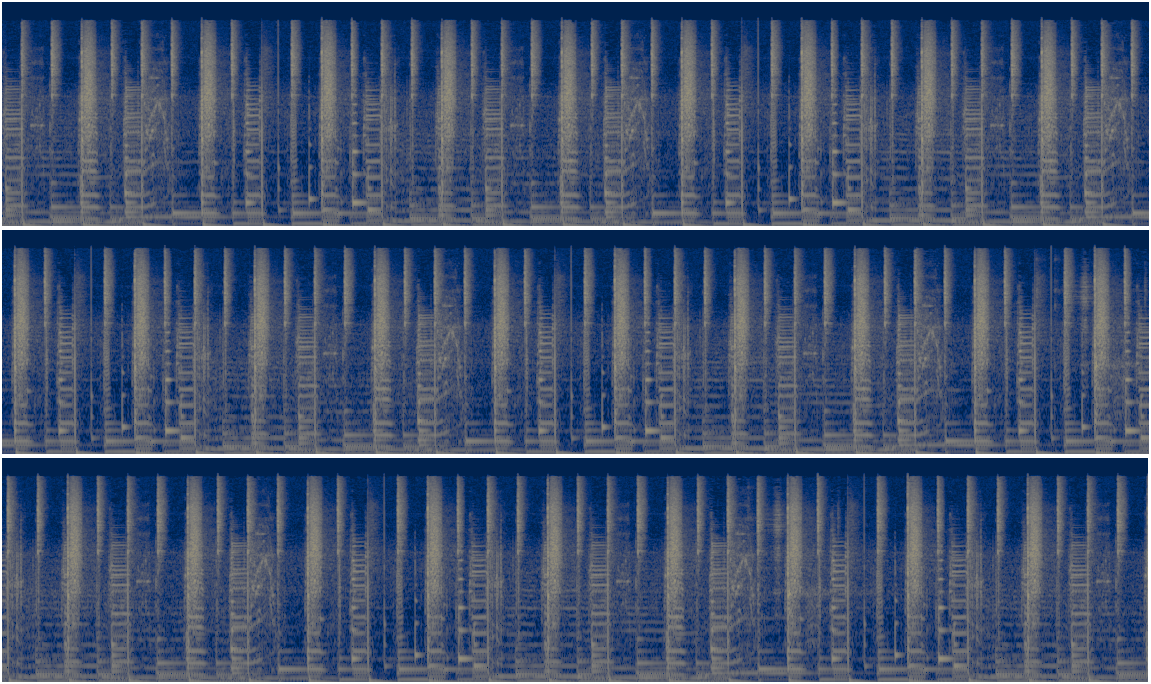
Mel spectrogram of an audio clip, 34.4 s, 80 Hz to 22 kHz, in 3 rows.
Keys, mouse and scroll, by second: 0.4 Tab, 0.6-1.6 right drag, 1.6 g, 3.1 shift+a, 6.1 click, 7.0 Tab, 7.7 Tab, 8.2 shift+a, 12.5 Tab, 13.0-15.4 right drag, 15.5 Tab, 15.8 right click, 16.7 g, 19.1 r, 22.8 scroll down 2, 23.1-24.0 scroll up 1, 24.0-24.5 scroll up 1, 24.5-31.7 drag, 32.1 click, 32.8-34.4 drag.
